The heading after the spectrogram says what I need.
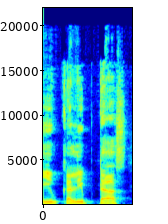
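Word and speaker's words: eucalyptus: এখানে এ বসার কারণ হচ্ছে এখানে যে ইউক্যালিপটাস ফার্স্ট লেটারটা ই, এটা কিন্তু ভাওয়েল আছে কিন্তু এর উচ্চারণটা কনসোনেন্টের মতো, এই কারণে এখানে এ বসেছে।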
